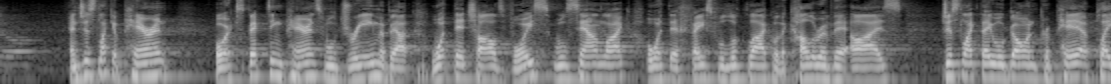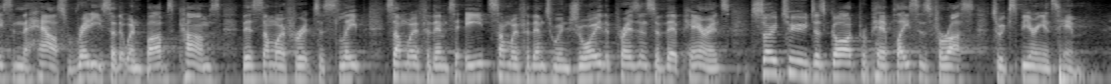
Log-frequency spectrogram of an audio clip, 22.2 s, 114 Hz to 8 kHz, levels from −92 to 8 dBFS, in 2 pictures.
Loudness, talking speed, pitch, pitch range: -20 LUFS, 220 wpm, 150 Hz, 140-160 Hz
